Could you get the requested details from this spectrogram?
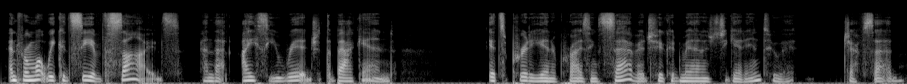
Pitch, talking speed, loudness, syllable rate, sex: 160 Hz, 190 wpm, -21 LUFS, 6.0 syllables/s, female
